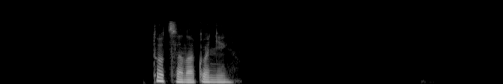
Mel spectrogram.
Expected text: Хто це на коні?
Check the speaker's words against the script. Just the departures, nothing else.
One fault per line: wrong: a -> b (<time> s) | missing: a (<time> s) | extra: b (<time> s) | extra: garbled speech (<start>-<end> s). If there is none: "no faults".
no faults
